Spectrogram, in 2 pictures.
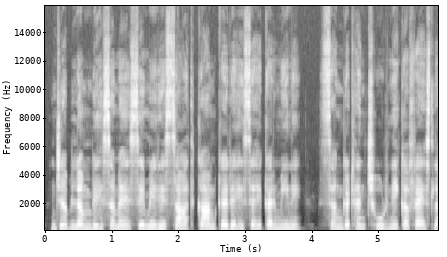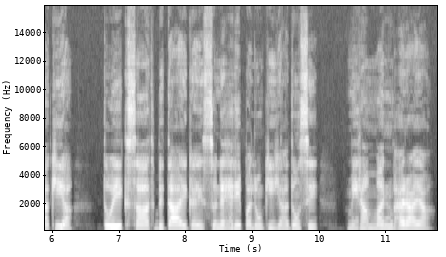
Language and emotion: Hindi, sad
